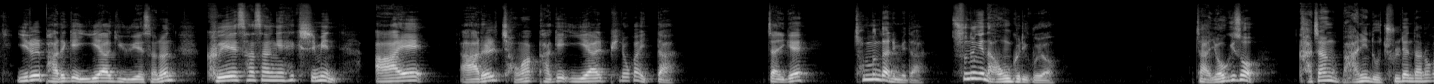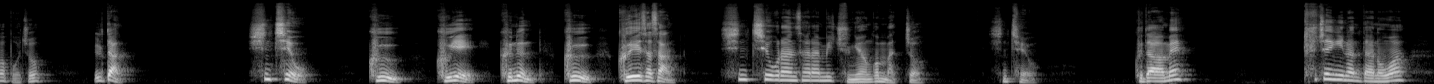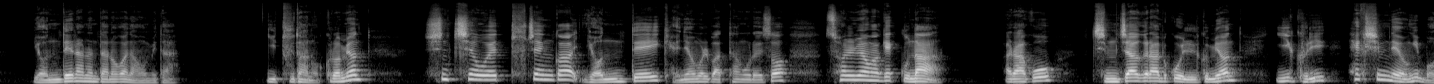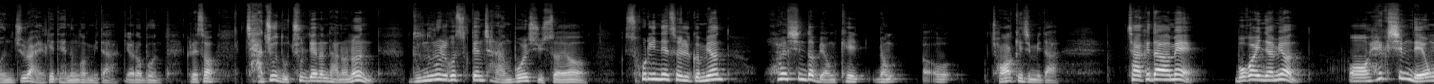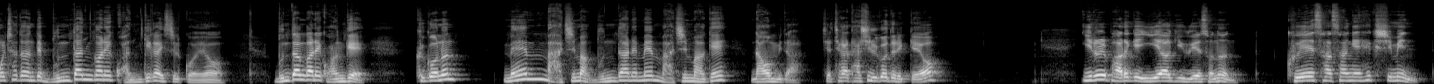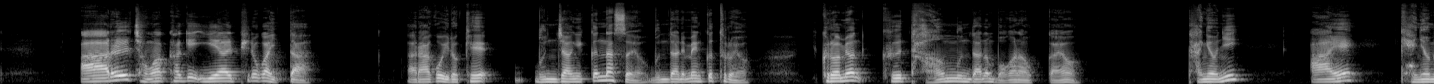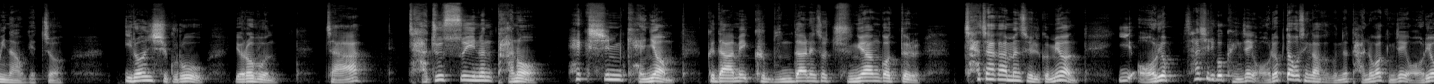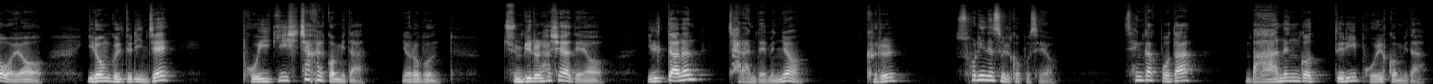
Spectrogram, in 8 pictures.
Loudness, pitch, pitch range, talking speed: -17 LUFS, 155 Hz, 125-200 Hz, 270 characters per minute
